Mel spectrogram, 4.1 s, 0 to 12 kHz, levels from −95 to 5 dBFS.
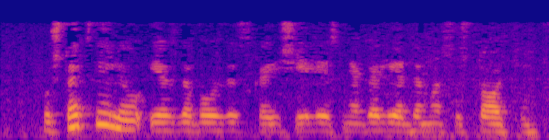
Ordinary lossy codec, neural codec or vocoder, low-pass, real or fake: MP3, 32 kbps; none; 7.2 kHz; real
